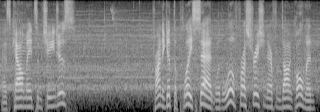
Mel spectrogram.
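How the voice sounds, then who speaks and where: A high-pitched male radio announcer gives live play-by-play of a game. His voice sits over the ambient noise of a sports venue, following the action in the manner of a broadcast commentator. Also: moderate pace. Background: clear ambient venue noise.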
